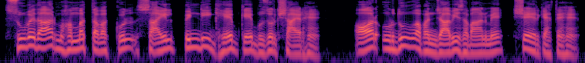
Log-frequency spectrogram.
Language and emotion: Urdu, neutral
